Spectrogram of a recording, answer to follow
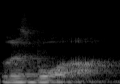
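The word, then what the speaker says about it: Lisboa: and we are in Lisbon or as the locals pronounce it liso I am near the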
